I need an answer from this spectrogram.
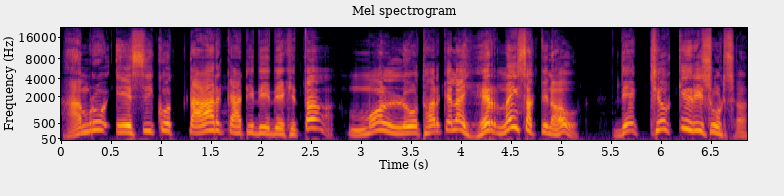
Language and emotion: Nepali, angry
